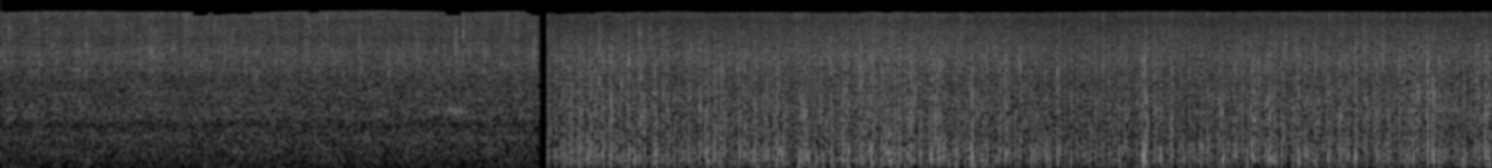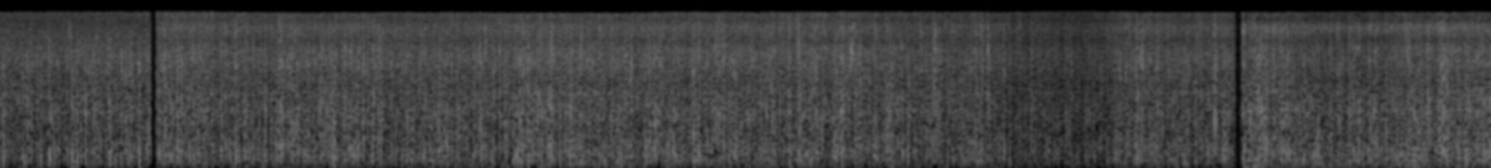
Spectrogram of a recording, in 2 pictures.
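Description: Heavy rain falling steadily, a dense hiss of drops on leaves and wet ground. It gets louder and fuller at a cut about five seconds in, with a short dip and jump near the end.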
